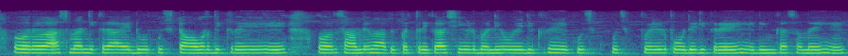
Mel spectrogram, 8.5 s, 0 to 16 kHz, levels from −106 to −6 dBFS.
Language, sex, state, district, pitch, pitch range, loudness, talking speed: Hindi, female, Uttar Pradesh, Jalaun, 215 Hz, 215-220 Hz, -27 LUFS, 210 wpm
